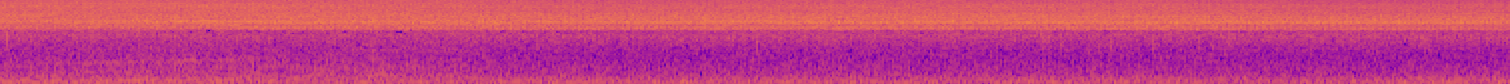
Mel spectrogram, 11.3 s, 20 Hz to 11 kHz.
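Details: Cicadas singing at Gayang-dong culture park, Seoul, South Korea, on a hot July 14, 2022 (31°C, humidity 65%, wind 4 m/s) near a cool fountain; constant high, hissy buzzing blanket of sound, steady in loudness start to finish.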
